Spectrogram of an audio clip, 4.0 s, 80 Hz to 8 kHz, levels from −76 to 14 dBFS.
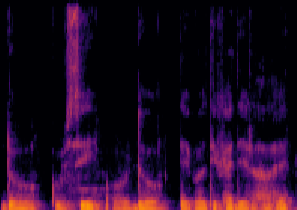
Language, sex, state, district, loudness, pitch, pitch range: Hindi, male, Arunachal Pradesh, Papum Pare, -19 LUFS, 105 Hz, 105-110 Hz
